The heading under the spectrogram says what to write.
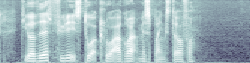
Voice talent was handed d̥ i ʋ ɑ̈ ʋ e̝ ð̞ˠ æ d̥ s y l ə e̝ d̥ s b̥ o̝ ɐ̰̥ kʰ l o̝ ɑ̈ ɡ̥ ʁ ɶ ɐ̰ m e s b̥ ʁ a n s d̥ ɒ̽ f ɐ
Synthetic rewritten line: d̥ i ʋ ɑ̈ ʋ e̝ ð̞ˠ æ d̥ f y l ə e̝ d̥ s d̥ o̝ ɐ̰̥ kʰ l o̝ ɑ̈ ɡ̥ ʁ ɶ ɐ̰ m e s b̥ ʁ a ŋ s d̥ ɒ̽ f ɐ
